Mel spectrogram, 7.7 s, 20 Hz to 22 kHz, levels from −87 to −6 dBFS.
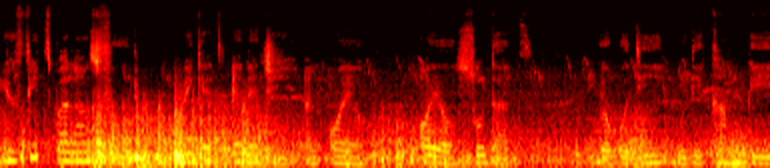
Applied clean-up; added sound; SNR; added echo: none; Thunder; -4 dB; none.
